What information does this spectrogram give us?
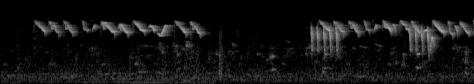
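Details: Bar-winged prinia (ciblek) in full ngebren song: a long run of rapid, high, down-slurred notes, a brief pause, then a dense stuttering burst and further quick descending slurs.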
